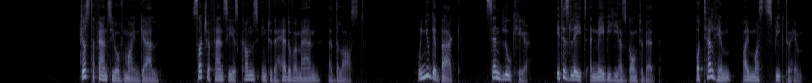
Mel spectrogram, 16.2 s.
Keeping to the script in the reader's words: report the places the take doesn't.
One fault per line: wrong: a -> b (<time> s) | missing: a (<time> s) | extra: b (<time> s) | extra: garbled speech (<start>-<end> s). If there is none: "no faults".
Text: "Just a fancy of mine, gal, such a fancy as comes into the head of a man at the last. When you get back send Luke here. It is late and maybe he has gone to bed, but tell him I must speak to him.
no faults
